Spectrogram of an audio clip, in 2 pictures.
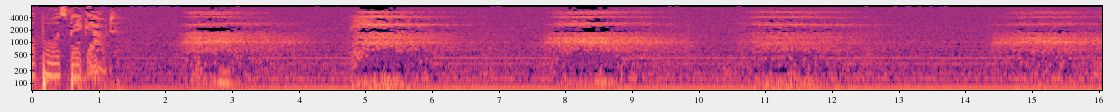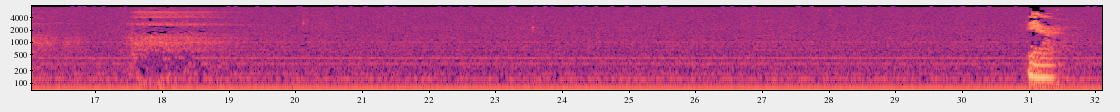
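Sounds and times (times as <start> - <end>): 
faint steady hum: 0.0 - 32.0
speech: 0.4 - 1.5, 31.0 - 31.5
deep breaths taken during a meditation: 2.2 - 13.3, 14.3 - 19.6.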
